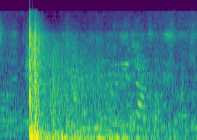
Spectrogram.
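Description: Aerial shell from a daytime fireworks display bursting once with a sharp, loud bang about half a second in, trailing off quickly.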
